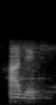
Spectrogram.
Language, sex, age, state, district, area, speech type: Sindhi, male, 30-45, Gujarat, Kutch, rural, conversation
